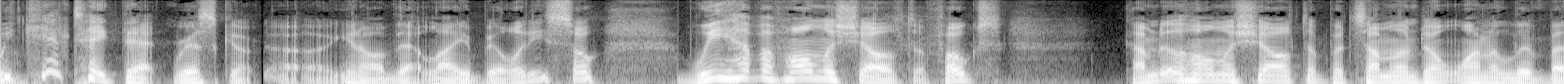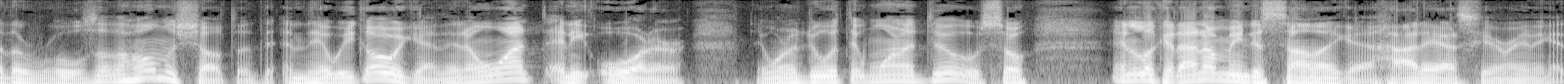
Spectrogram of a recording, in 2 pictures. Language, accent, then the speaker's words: English; Quincy, Massachusetts, United States; I'm proud to say I'm from Quincy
